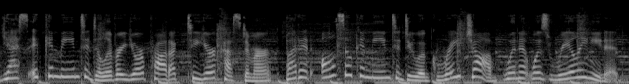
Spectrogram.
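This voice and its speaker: Music plays in the background as a woman talks at a fairly quick pace. Her pitch is high and swings very widely. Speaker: English teacher. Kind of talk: educational lesson to camera.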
